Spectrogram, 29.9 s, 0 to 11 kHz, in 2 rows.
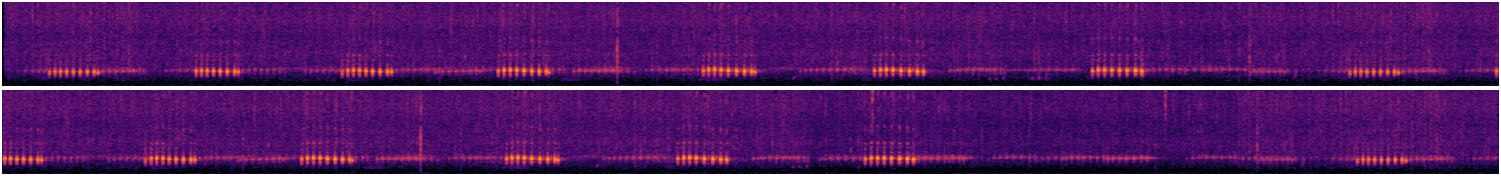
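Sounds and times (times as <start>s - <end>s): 
Rhacophorus schlegelii frog calling: 0.2s - 29.9s.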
